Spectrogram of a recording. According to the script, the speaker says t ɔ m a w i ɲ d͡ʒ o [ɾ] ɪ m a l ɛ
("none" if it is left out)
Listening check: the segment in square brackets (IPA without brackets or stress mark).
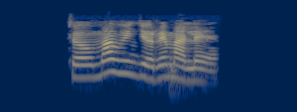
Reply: ɾ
